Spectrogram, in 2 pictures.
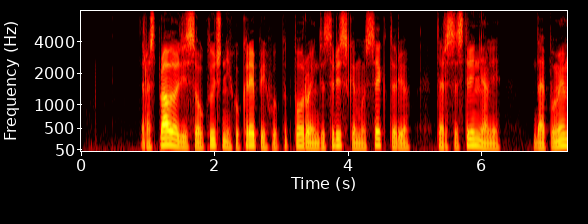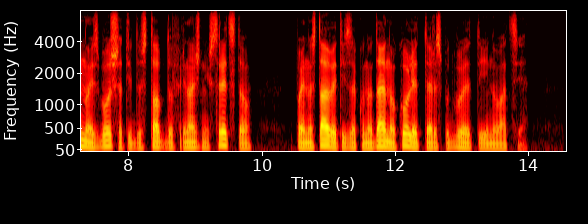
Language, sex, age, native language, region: Slovenian, male, 18-29, Slovenian, Savinja region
